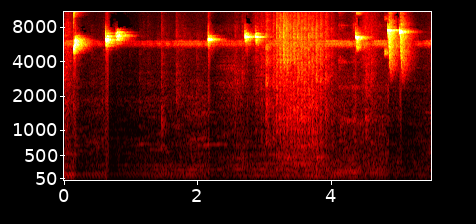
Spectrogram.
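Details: Grey-cheeked bulbul singing, used for training other songbirds such as magpie robins; thin high whistled notes, some sliding and slurred, given in short bursts with pauses, plus a brief soft rustling noise midway.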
